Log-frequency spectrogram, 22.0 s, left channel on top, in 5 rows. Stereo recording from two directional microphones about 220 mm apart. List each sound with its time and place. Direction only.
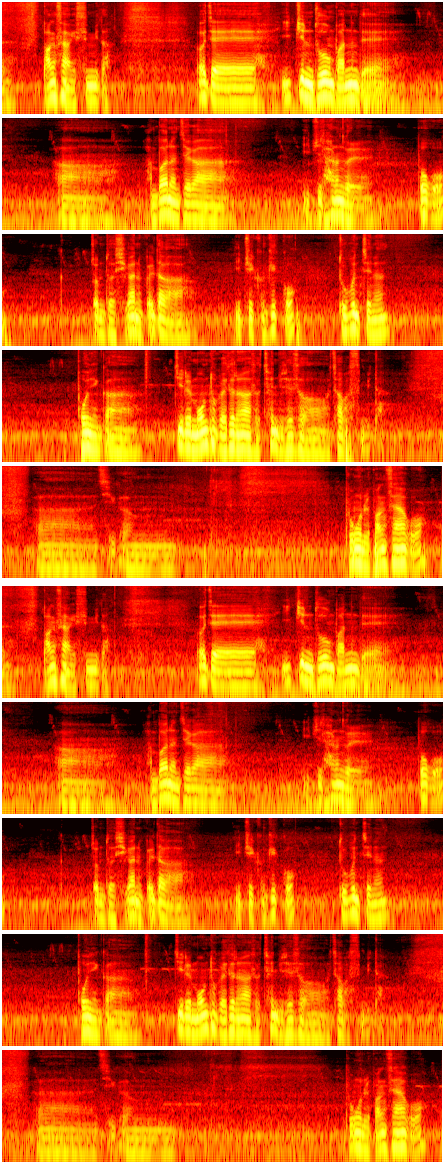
0.3 s speech: 15° left (ahead or behind)
4.9 s speech: 15° left (ahead or behind)
13.9 s speech: 15° left (ahead or behind)
18.0 s speech: 10° left (ahead or behind)
21.1 s speech: 20° left (ahead or behind)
